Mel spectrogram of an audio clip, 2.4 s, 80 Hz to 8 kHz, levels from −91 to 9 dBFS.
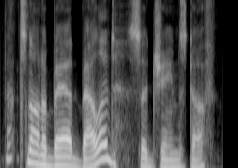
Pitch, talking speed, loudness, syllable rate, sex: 155 Hz, 200 wpm, -16 LUFS, 5.0 syllables/s, male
